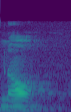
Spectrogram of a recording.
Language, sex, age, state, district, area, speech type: Hindi, male, 18-30, Madhya Pradesh, Betul, urban, read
